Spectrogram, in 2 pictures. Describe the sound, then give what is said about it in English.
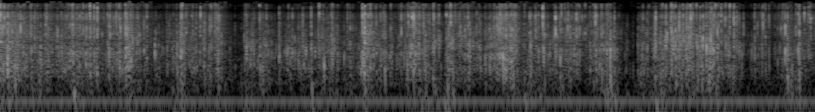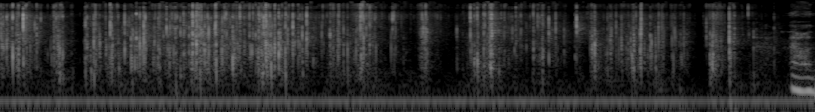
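Paper crinkles and rustles continuously for several seconds with sharp crackling bursts over a steady low hum, as paper is crumpled and folded while wrapping a gift. “That's not how you wrap a gift. This is how you wrap a gift.”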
